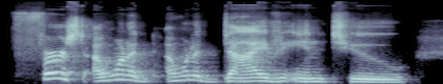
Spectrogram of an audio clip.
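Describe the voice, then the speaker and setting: Here the pitch rises and falls over a very wide range. It is a very clean recording with a silent background. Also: man. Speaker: acting coach. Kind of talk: podcast host interview.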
